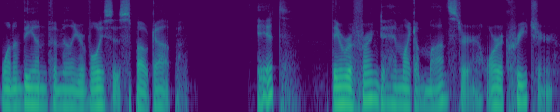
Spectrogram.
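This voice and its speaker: Low, gravelly male story narrator. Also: mellow, no echo. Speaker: host and narrator of a fan fiction podcast.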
